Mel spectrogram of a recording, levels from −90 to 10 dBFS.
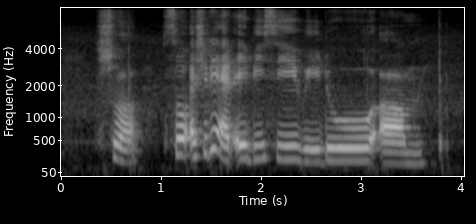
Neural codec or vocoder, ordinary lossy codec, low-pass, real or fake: none; none; none; real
